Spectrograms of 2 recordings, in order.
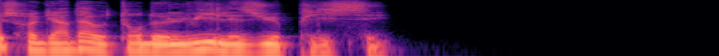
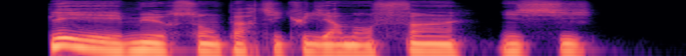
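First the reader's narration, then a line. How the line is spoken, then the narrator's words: Plain. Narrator (French): dit-il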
